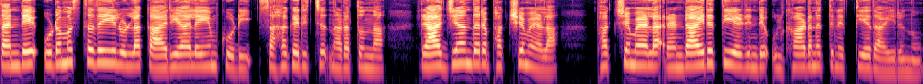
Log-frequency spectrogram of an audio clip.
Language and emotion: Malayalam, neutral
